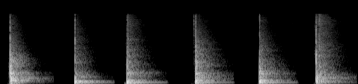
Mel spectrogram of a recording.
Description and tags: Punching Impact Sound
i am punching plastic box
impact, hit, plastic, punching, thud, Punch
